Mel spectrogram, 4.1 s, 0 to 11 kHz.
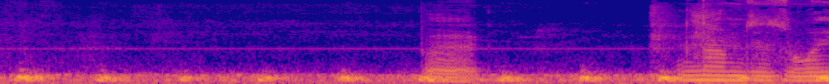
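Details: Fetal heartbeat on a labor-and-delivery triage monitor at 34 weeks' pregnancy, mother with sharp pain and pressure; heartbeat described as very good and strong.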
